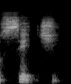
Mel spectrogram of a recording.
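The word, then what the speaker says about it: sete: para el siete sí deberíamos decir algo como sechi haciendo cuente y caso que el número siete en portugués se escribe s e t e y que la t se pronuncia como ch y el número 19 en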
